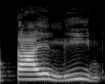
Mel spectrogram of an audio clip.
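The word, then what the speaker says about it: ptyalin: किया जाता है 30 एचपी यहां पर साइलेंट रहता है इसको टायलिन Mi लेस एंजाइम कहा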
